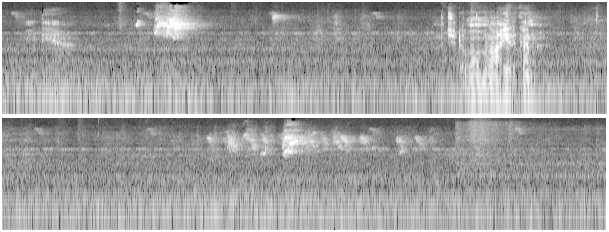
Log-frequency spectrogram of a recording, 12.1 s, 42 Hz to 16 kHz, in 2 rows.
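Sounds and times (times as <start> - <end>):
birds chirping: 0.0 - 12.0
steady low rumble: 0.0 - 12.0.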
